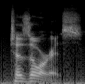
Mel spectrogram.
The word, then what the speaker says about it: Tzoris: Or Tzoris, since it's spelled T-Z-O-R-I-S.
